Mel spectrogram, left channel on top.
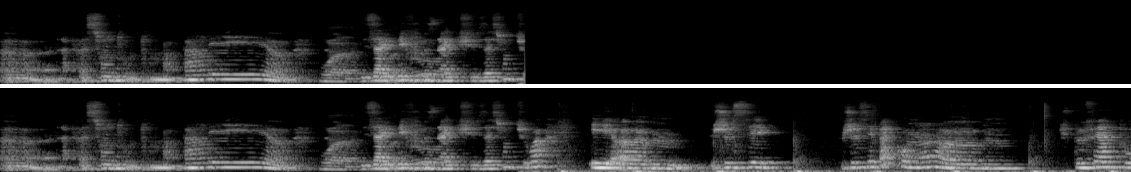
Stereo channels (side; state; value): left; drops out; at 5.2 s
